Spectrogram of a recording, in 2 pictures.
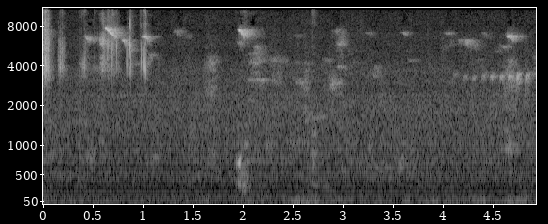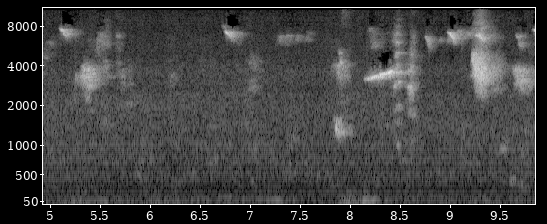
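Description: A magpie-robin chick, being handled in an aviary while it is ringed, gives short, high chirps and squeaks. They come in scattered bursts over a low background hum and grow a little louder toward the end.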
